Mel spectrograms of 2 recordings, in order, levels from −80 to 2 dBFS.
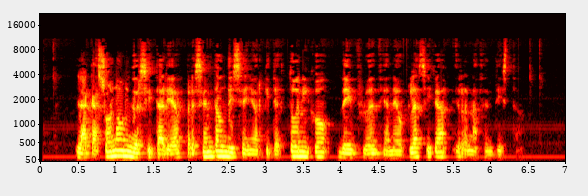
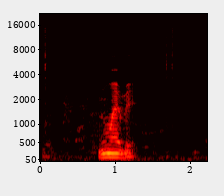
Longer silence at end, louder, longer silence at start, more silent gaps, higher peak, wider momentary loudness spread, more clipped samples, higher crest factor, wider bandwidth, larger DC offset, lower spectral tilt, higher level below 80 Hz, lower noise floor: second, 0.8 s vs 1 s; first, -13 LUFS vs -39 LUFS; second, 0.5 s vs 0.75 s; neither; first, 0 dBFS vs -26 dBFS; second, 11 LU vs 24 LU; neither; second, 12 dB vs 18 dB; second, 11 kHz vs 15.5 kHz; neither; second, -5.5 dB/octave vs -7 dB/octave; first, -48 dBFS vs -72 dBFS; second, -45 dBFS vs -68 dBFS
